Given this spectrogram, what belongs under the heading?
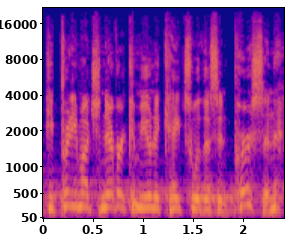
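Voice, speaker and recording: A man's voice: high voice, quick pace, music in the background, natural voice. An actor playing a nervous, cowardly captured smuggler who stammers and fills his answers with uh in a game cutscene. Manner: stammering, full of uh and nervous restarts.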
